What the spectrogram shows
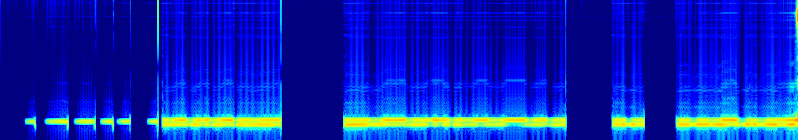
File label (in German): ein softes uh oh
